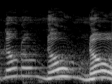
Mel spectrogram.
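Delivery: high, repeated mock refusal; exasperated parental objection; emphatic correction. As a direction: shut the idea down with a string of noes. Retold mother correcting her kids.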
